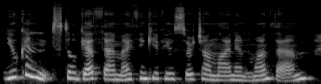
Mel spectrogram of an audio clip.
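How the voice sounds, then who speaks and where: Earnest woman guest, fairly high voice. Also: moderate pace, a little mellow. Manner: earnest, restarts often, many "like" and "um". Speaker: guest expert on deaf education. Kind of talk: conversational interview.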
